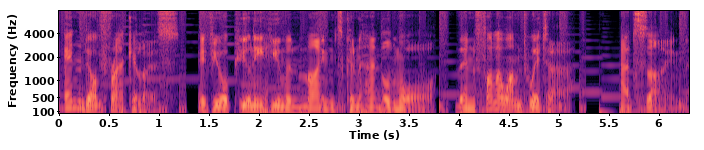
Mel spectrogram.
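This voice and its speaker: A man's voice: on the low side, very animated. A man voicing a condescending non-human overlord, reading out scripted podcast credits over music. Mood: haughty, commanding. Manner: slow, spelling out words letter by letter. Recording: music behind the voice.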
